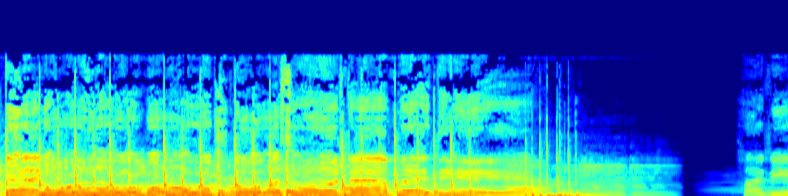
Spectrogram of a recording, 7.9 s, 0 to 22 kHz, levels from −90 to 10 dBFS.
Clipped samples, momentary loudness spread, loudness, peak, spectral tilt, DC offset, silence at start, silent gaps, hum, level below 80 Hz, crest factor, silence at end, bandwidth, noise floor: under 0.1%; 14 LU; -15 LUFS; -2 dBFS; -5 dB/octave; under 0.1%; 0 s; none; none; -30 dBFS; 14 dB; 0 s; 16 kHz; -64 dBFS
